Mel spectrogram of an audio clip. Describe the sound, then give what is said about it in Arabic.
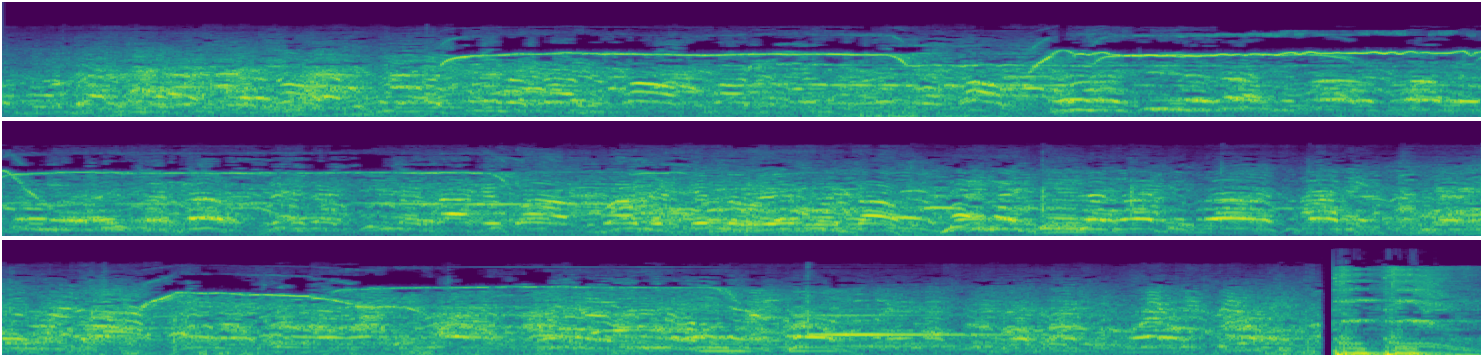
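Protesting workers in Khartoum chant slogans, a dense and loud crowd roar that continues throughout with many voices shouting together. Steady high, whistle-like tones sound above the din several times. “إلى جانب وقفة لتجمع المهندسين من نشيشيبة مطالبين بالرحيل الفوري للبشير ونظامه ومنددين بالطوارئ والاعتقالات. وردد العاملون هتافات”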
